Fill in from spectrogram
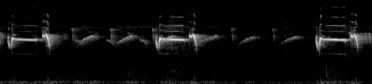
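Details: Prinia song used to lure birds: a sustained high whistle ending in a sharp chip, then soft slurred rising notes, the whistle-chip phrase returning three times.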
